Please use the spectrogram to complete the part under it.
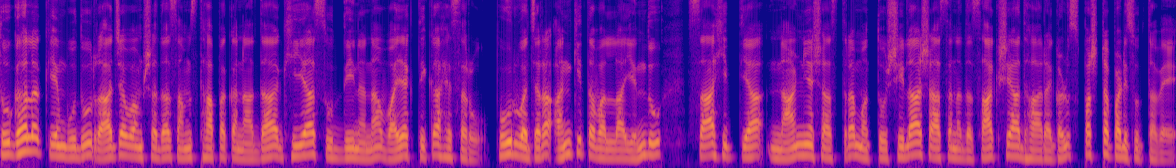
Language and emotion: Kannada, neutral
